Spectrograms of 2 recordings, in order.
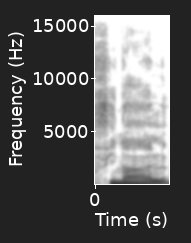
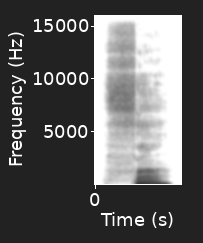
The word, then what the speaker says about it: faim: Fin, avec la nasale un. Fin. Donc la combinaison A-I-M forme un seul son. Un. Tu ne dois pas prononcer le M.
